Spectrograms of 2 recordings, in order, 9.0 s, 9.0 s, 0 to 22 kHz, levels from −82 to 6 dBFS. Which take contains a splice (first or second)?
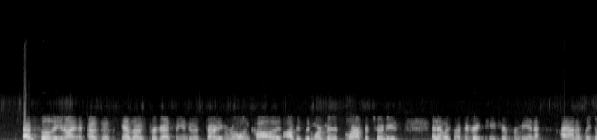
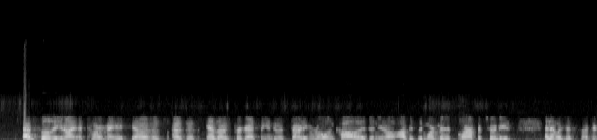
first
